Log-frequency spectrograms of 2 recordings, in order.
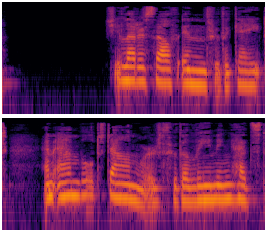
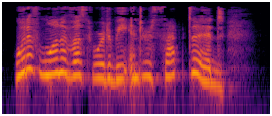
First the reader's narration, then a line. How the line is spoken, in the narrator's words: Cam's voice was high and pleading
